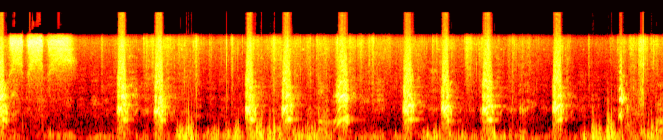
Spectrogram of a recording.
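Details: A goat bayed by the dog Spud in a catch-and-release hunt; a brief high hiss opens, then coarse barks ring out in a steady run, sometimes doubled, over a low rustling background.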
